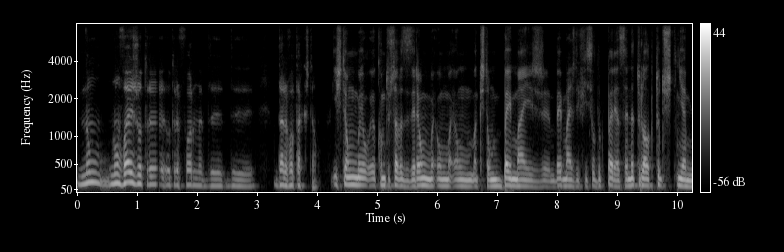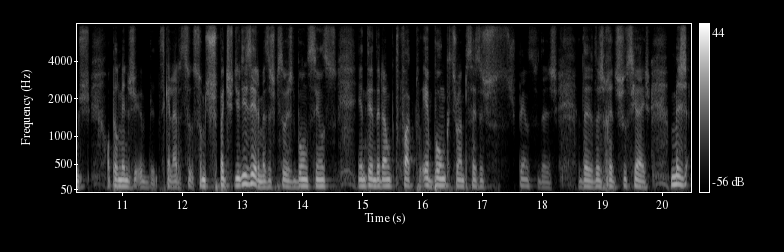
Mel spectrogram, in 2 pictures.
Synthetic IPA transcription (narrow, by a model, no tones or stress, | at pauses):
nɐ̃w̃nɐ̃w̃vɛʒuot̪ɾɐowt̪ɾɐfɔɾmɐðɨd̪ɨ | d̪aɾɐvɔlˠt̪akɨ̥ʃt̪ɐ̰̃w̃ | iʃt̪ɛũɛɛkomut̪uʃt̪avɐɐðizeɾɛumɛumɛumɐkɨ̥ʃt̪ɐ̃w̃bɐ̃j̃majʃɛbɐ̃j̃majʒdðifisilˠd̪uk̚pɐɾɛsɛnɐt̪uɾalˠk̚t̪oðuʃt̪ɨɲɐmuʃoplˠumenuʃsɨ̥kɐʎaɾsosomuʃsu̥ʃpɐjt̪uʒd̪iðizeɾmɐzɐʃpɨ̥soɐʒd̪ɨβõsẽsu̥ẽnt̪ẽnd̪ɨɾɐ̃w̃kɨd̪ɨfak̚t̪u̥ʔɛbõkɨ̥t̪ɾɐ̃mpseʒɐsu̥ʃpẽsuðɐʃd̪ɐd̪ɐʒʁeðʃsusiajʃmɐz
